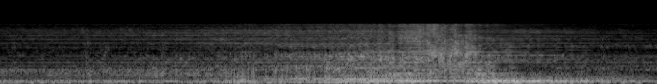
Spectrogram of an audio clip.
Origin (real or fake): fake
